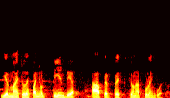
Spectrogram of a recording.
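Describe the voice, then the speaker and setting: An older Puerto Rican man talks in an animated, rambling way, his voice rising and falling widely and repeating words as he goes. His tone is slightly husky. The recording is dull and lo-fi. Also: medium pitch, moderate pace. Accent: Puerto Rican Spanish. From Puerto Rico. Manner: animated and discursive, repeats words, frequent fillers. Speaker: interviewee, retired school principal. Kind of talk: casual conversation. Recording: muffled lo-fi recording.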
